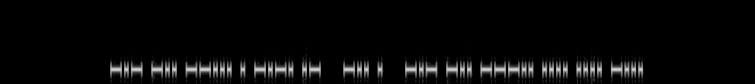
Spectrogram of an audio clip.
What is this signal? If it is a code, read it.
Morse code, heard as a keyed tone, about 36 wpm, 700 Hz. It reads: KD7ECA DE KD8HHB
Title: USA Callsign DE Callsign - 6 Characters - 35wpm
